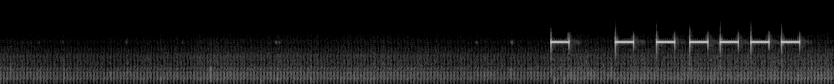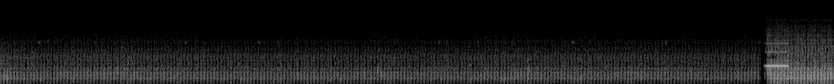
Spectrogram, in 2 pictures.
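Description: Light aircraft's electronic warning tone, most likely the stall warning as the nose comes up in the flare for touchdown: one short high beep, then six more in quick succession at about four a second, heard through the headset intercom. Under it is the steady low drone of the engine.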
